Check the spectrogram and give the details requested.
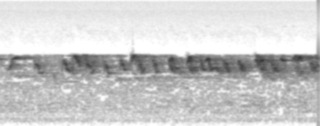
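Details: Champion lesser green leafbird in a singing contest, giving a short burst of rhythmic, high chirping phrases repeated in quick succession, clear over a quiet background.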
